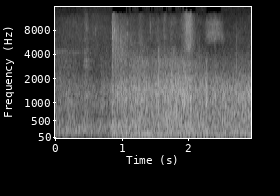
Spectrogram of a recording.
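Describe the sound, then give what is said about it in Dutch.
A Kalibr cruise missile flies over and explodes in a residential area of the city of Zaporizhzhia: after a brief quieter moment, a heavy, booming blast breaks in and rolls on as a loud, sustained low rumble until the end. “En dan even later ontploft die.”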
